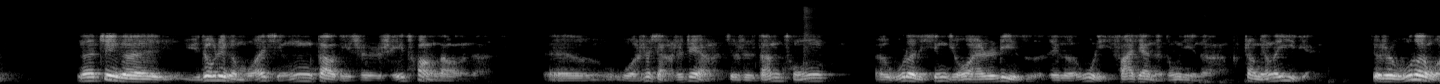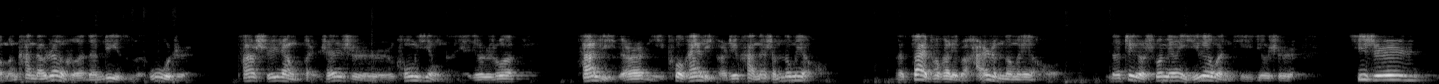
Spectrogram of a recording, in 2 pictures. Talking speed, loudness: 260 characters per minute, -24 LUFS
